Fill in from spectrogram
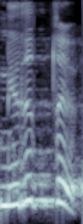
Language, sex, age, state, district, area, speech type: Tamil, female, 30-45, Tamil Nadu, Cuddalore, rural, read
